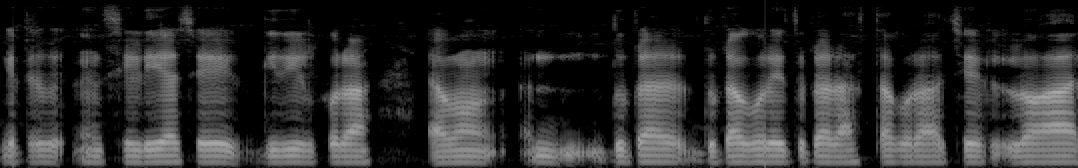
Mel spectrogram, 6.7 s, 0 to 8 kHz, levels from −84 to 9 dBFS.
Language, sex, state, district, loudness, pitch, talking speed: Bengali, male, West Bengal, Purulia, -30 LUFS, 110 Hz, 125 wpm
